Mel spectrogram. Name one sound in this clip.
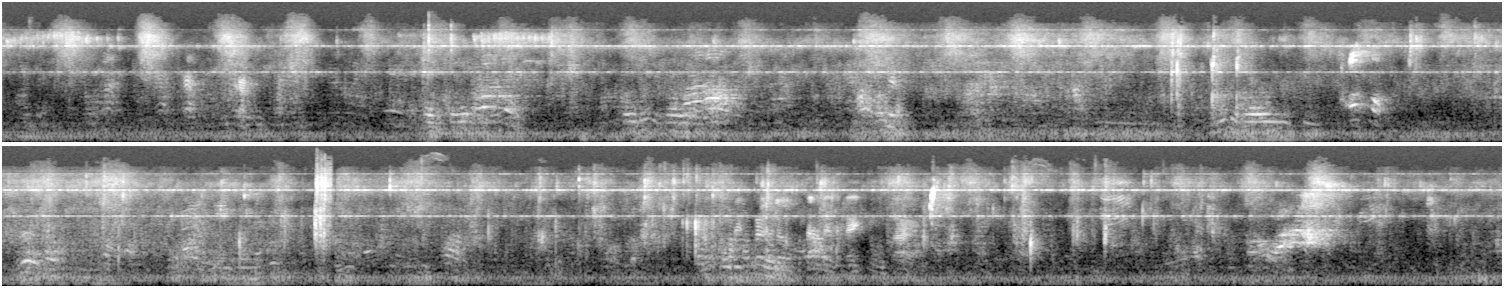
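A monkey munches and crunches on corn kernels.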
